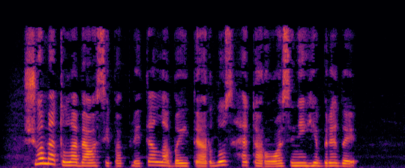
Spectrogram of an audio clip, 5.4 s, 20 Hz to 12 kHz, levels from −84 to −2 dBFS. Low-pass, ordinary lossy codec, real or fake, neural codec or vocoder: 9.9 kHz; MP3, 48 kbps; real; none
